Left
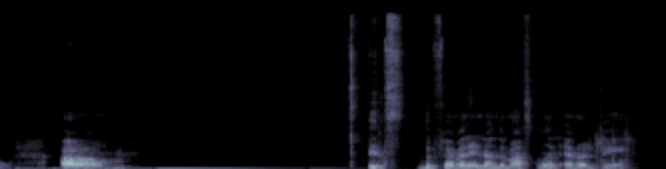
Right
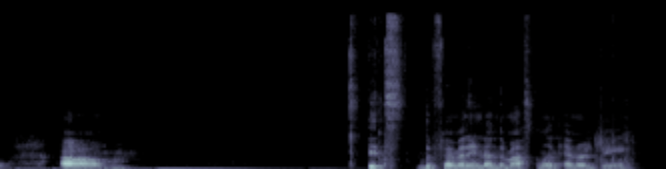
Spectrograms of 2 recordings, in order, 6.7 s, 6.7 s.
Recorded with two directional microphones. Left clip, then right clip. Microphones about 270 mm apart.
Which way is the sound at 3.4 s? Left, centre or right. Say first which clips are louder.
Right 5 dB; right.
